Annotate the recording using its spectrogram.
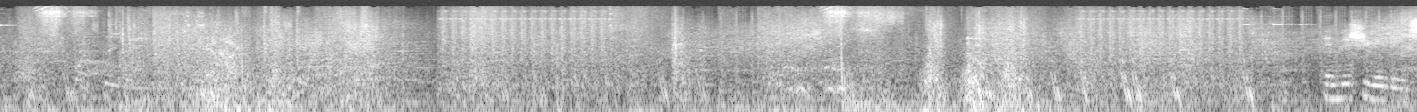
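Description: Heavy hits thud against metal machines.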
